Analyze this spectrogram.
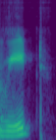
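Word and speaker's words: Vite: you can see so I used to pronounce this white for quite some time and then I realized it is wheat so that that is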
